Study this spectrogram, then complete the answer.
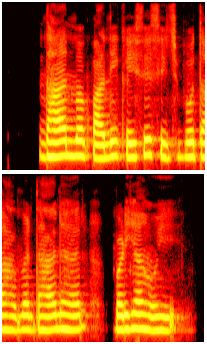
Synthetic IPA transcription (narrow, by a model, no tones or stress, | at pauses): d̪ʱaːnmãpaːnikəɪsesɪt͡ʃbot̪aɦɐməɾd̪ʱaːnɦɐɾ | bɐɽ̤ijãɦoːiː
